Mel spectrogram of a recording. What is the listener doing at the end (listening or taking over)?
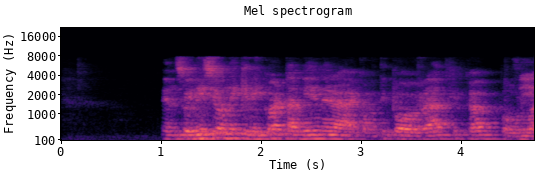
taking over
